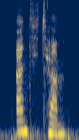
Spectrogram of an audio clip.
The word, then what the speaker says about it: Antietam: Antietam. Antietam? Yeah, exactly. I don't think it's pronounced the way it reads.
